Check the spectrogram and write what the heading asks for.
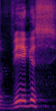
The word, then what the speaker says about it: vagus: Now, a monk was saying, okay, I only hope that we don't have the vagus, you can say, nerve. You know, Vegas, Las Vegas also is pronounced Vegas.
